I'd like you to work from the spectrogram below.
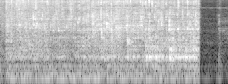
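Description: Chicken stock (yakhni) pours into a soup pot for chicken corn soup in a steady, close, splashing stream that runs for about three seconds and then stops abruptly, with no voices.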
